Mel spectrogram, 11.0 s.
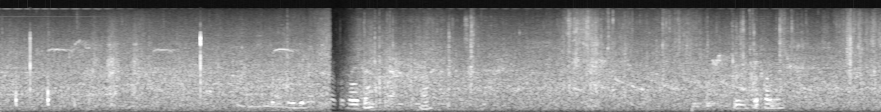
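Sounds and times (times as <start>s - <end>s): bird chirps: 0.6s - 2.3s.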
